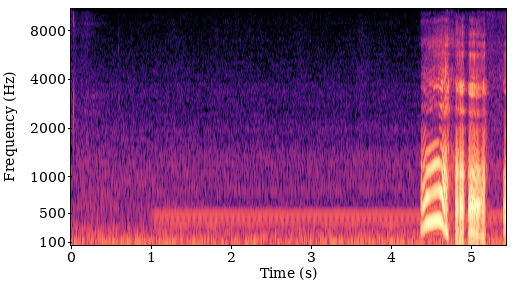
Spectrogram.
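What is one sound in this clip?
A telephone handset gives a steady tone.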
